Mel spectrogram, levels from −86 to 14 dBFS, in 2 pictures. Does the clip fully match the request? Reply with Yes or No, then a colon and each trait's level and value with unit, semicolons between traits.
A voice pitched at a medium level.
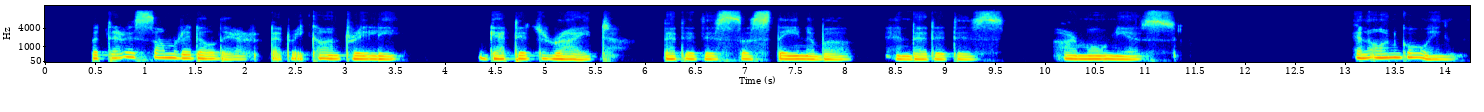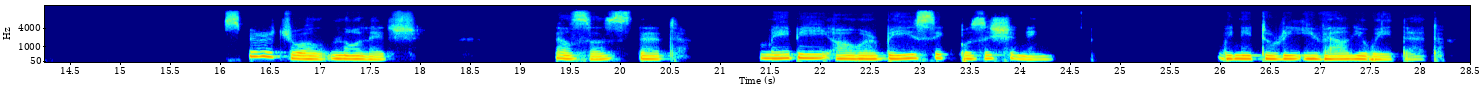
Yes: medium, 160 Hz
